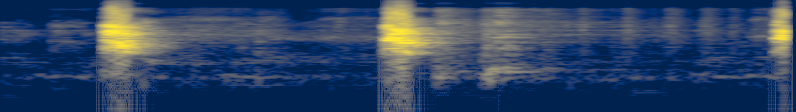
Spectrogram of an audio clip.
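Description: A Boston terrier gives sharp, explosive barks spaced about a second and a half apart.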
